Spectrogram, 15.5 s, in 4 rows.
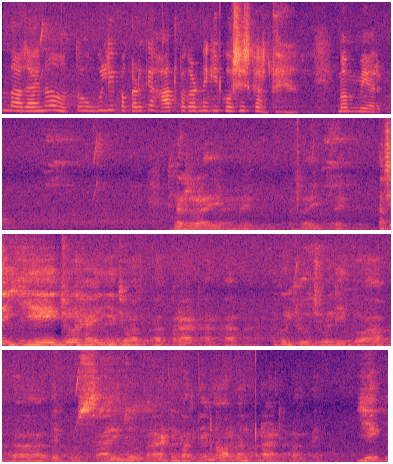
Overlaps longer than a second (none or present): none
